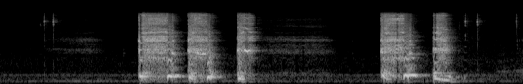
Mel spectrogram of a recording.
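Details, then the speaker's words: Five harsh, forceful coughs in two groups, three then two, in a quiet room, from a person speaking during a live-streamed lecture; an ordinary cough. "Ai, pessoal no Instagram tá ouvindo minha tossida, gente. É o jeito, aqui eu não consigo silenciar. Me desculpem."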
